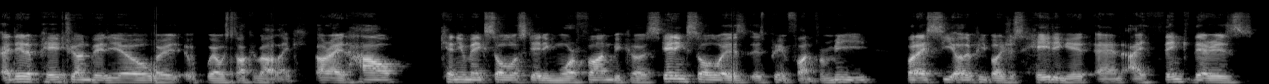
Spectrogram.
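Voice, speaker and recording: A man with a non-native accent speaks at a moderate pace in a fairly low pitch. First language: not English. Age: 30s. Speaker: inline skater. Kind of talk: casual chat. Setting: live stream. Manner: halting.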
